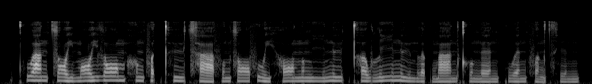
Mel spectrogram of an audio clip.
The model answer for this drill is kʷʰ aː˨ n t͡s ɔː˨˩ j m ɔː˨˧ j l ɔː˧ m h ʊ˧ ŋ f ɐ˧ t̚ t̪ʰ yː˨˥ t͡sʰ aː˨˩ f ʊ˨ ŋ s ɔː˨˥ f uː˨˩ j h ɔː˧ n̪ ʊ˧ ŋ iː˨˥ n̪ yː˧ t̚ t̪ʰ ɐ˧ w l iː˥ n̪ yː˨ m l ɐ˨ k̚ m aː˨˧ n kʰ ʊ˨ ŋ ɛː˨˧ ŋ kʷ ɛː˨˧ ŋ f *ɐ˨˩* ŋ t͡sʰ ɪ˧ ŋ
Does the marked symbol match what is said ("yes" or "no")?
yes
